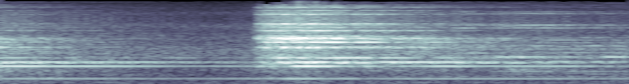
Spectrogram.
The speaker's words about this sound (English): Very nice bell, very good bell. It's because this bell is mixed up with the sound of Rasabihari's flute.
